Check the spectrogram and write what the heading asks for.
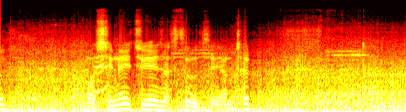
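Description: TVS Ntorq scooter riding and gently speeding up at low speed, its engine and wind noise a steady low rumble, with the rider's voice over it for about a second and a half in the middle.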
